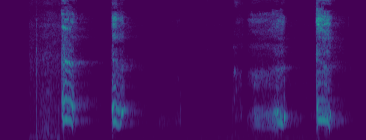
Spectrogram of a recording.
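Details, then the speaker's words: Child with croup (acute laryngitis, upper airway infection) giving three sharp, hoarse, seal-like barking coughs with harsh noisy breathing between, shown as a croup example in a lecture on laryngitis in children. "it's also known as qu cop sorry it's infection of the upper Airway The Voice will become the RO and we will have a heart breathing so let's hear the parking"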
